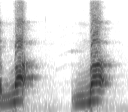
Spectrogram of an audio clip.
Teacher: با کو جھٹکے کے ساتھ پڑھیں گے جب ہم حمزہ کے ساتھ ملائیں گے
